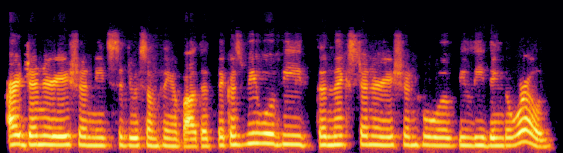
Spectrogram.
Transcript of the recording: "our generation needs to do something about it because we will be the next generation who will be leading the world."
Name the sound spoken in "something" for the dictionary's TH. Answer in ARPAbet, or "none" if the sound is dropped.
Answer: TH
